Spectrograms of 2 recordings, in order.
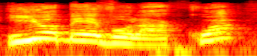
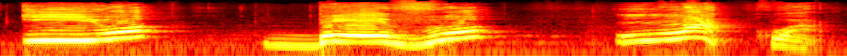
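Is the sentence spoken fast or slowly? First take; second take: fast; slowly. First: The sentence is spoken quickly. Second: The sentence is spoken slowly. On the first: "Agora eu vou falar rapidão as seis frases" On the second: "agora eu vou tentar de falar devagarzinho para você"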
